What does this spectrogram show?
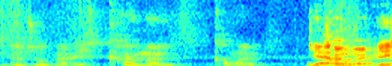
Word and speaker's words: Como: The final game I'm going to talk about is Como.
